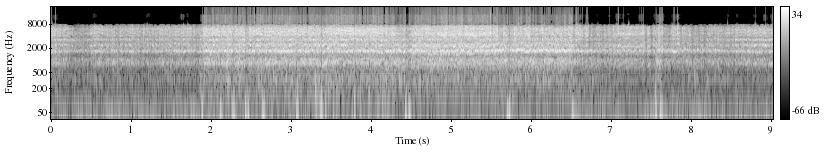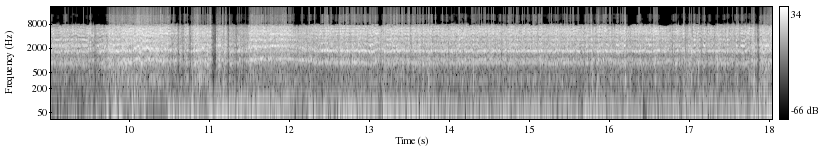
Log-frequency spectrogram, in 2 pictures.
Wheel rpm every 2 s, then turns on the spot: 230, 230, 220, 220, 220, 260, 250, 230, 230.
none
